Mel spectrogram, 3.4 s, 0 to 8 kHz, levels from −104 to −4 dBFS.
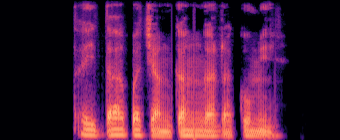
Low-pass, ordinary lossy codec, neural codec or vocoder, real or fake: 7.2 kHz; Opus, 32 kbps; none; real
